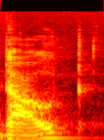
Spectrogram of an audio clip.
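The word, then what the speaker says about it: doubt: Second, डाउट, B silent है।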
